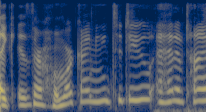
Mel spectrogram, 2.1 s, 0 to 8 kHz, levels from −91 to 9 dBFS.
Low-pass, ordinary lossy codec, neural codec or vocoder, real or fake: 7.2 kHz; AAC, 48 kbps; autoencoder, 48 kHz, 128 numbers a frame, DAC-VAE, trained on Japanese speech; fake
